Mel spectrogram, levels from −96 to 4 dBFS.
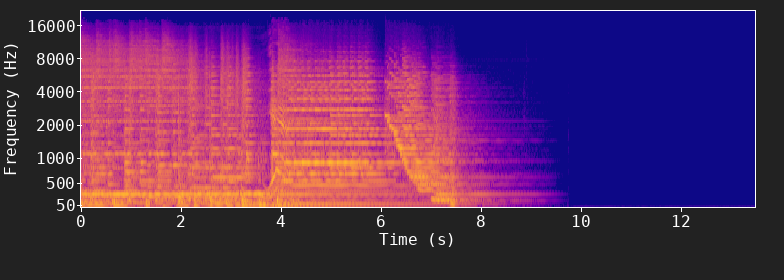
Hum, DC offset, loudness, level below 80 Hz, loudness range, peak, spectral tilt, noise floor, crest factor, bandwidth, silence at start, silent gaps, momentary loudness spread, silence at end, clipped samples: none; under 0.1%; -15 LUFS; -28 dBFS; 9 LU; -2 dBFS; -4 dB/octave; under -90 dBFS; 16 dB; 15.5 kHz; 0 s; none; 5 LU; 5.35 s; under 0.1%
